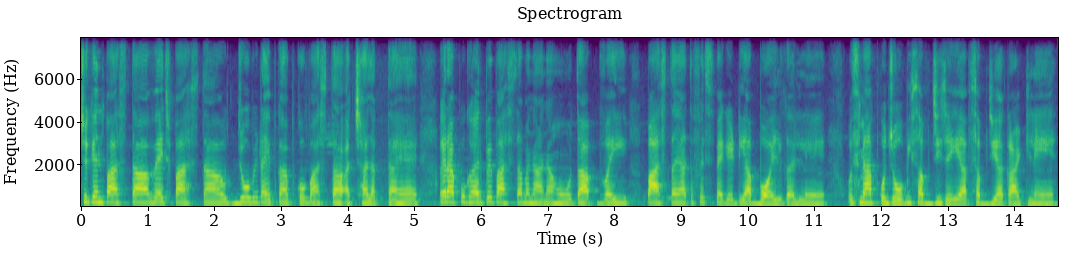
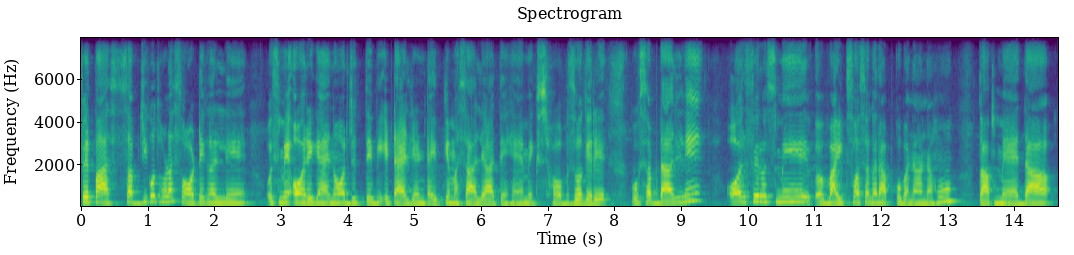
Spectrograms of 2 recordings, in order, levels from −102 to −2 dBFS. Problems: constant background noise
